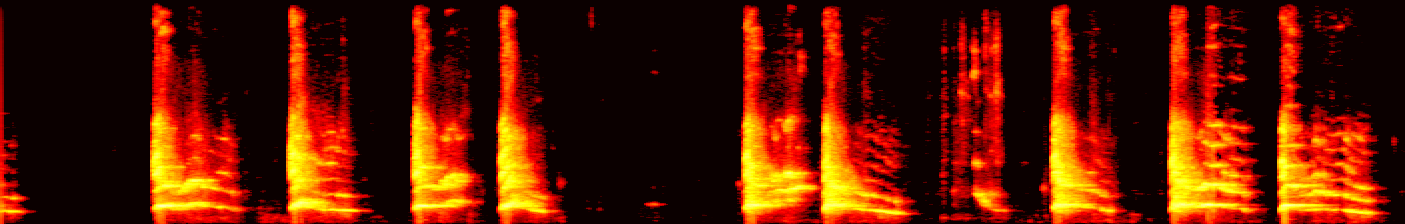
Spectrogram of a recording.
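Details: Cavalier King Charles Spaniel puppies, five blenheim littermates born over New Year's, in an indoor puppy pen. About eleven short, shrill yelps come in loose clusters of two to four, each dropping slightly in pitch, with quiet gaps between.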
